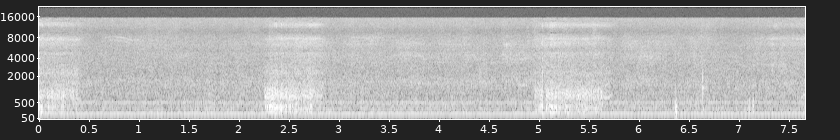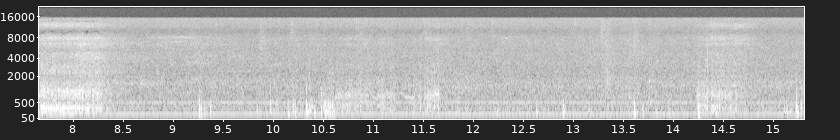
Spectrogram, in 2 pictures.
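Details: A domestic cat snoring, with soft breathy rasps roughly every two to three seconds over a steady hum and faint background hiss.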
